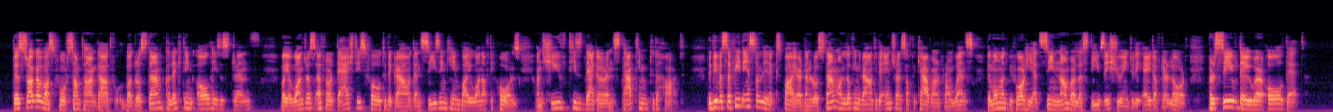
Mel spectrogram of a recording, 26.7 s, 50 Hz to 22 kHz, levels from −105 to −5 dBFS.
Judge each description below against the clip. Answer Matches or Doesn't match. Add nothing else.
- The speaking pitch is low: Matches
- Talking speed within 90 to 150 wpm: Doesn't match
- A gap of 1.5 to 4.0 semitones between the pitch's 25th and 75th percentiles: Doesn't match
